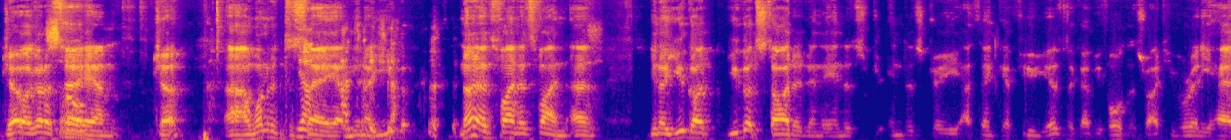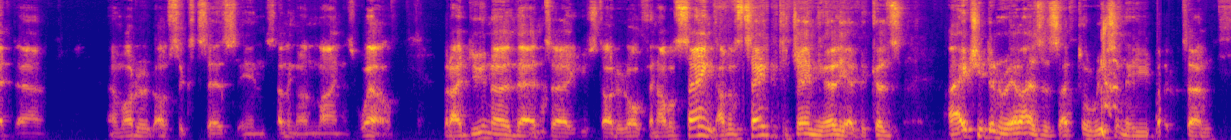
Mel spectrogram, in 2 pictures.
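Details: Adult male; normal speech.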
